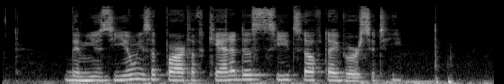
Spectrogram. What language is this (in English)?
English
